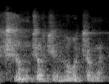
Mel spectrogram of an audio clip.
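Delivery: rushing "shum, shum" shaker noise; vocal imitation of rattling ball bearings; imitated rain stick rattle. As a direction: mimic a heavy rain stick being shaken. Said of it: "It goes".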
